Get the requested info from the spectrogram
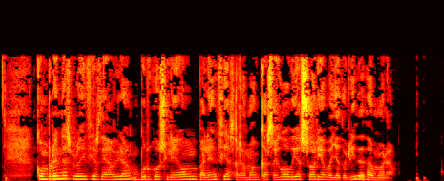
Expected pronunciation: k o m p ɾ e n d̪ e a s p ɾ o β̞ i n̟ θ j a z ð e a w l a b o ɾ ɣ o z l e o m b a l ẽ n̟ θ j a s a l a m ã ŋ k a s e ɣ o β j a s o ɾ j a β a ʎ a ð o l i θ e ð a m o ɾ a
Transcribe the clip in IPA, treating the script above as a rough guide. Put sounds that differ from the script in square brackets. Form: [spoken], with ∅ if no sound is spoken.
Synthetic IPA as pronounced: k o m p ɾ e n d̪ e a s p ɾ o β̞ i n̟ θ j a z ð e a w l a b [u] ɾ ɣ o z l e o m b a l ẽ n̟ θ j a s a l a m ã ŋ k a s e ɣ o β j a s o ɾ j a β a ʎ a ð o l i [ð] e ð a m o ɾ a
